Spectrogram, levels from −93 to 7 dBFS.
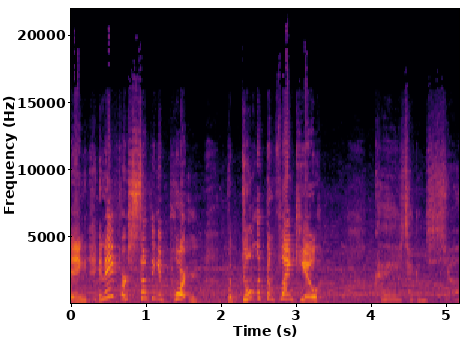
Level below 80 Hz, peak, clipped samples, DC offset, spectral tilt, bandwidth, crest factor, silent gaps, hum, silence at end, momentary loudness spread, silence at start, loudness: -70 dBFS; -8 dBFS; under 0.1%; under 0.1%; -1 dB/octave; 19.5 kHz; 18 dB; none; none; 0 s; 20 LU; 0 s; -22 LUFS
